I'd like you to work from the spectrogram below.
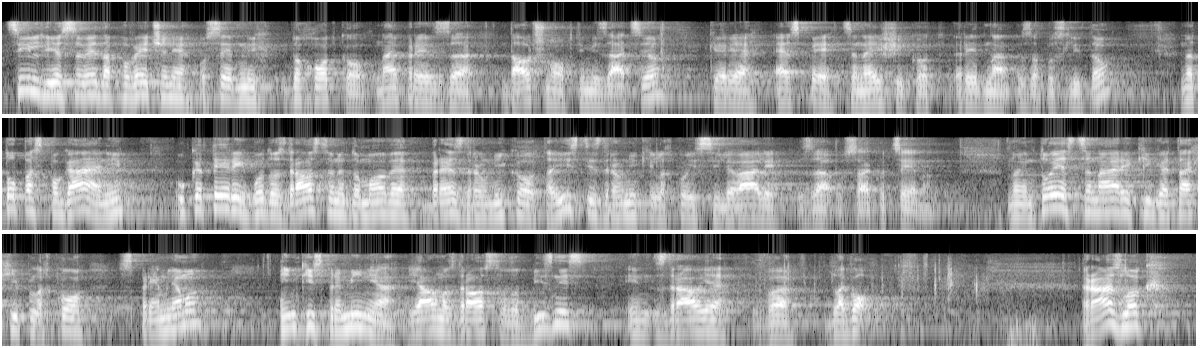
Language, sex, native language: Slovenian, male, Slovenian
